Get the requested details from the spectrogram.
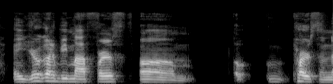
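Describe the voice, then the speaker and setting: A bright, sharp American-accented male voice at medium pitch, with ordinary pitch variation and a fairly quick pace. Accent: slight Southern US, per others. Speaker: podcast host. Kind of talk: casual chat. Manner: animated.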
